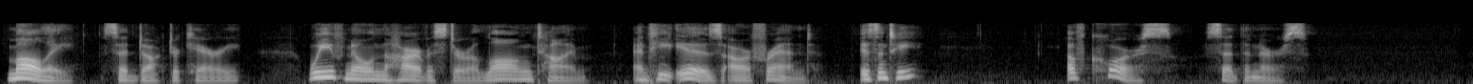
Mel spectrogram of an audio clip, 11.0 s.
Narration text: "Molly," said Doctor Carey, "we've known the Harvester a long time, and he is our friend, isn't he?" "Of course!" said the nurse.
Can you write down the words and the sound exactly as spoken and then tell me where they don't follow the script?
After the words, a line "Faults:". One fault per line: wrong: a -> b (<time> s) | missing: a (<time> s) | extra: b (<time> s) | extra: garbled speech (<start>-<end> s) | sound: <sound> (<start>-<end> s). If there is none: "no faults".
"Molly," said Doctor Carey, "we've known the Harvester a long time, and he is our friend, isn't he?" "Of course!" said the nurse.
Faults:
no faults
